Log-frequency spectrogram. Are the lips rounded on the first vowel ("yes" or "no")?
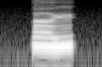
yes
